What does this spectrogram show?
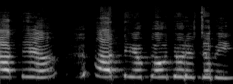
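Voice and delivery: mock, crying, tearful begging tone. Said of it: "He was crying, saying".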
